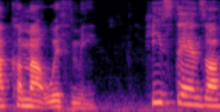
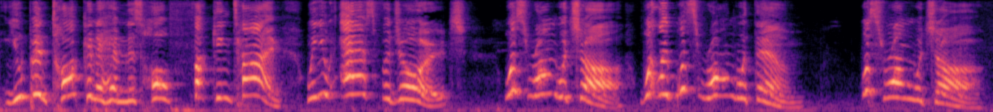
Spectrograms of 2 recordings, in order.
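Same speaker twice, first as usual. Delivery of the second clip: much higher, louder incredulous rant; exasperated disbelief; 4 dB louder than usual. Retold or imitated. Narrator scolds the customer for his ignorance, exasperated and loud.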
